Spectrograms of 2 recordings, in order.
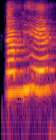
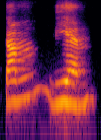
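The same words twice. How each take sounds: First: Said in the usual way. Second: "También" partido en dos sílabas, con pausa tras "Tam"; por sílabas. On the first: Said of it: "es una palabra aguda porque está acentuada". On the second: Shown as a demonstration. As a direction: separa "También" en tam y bién, marcando la última. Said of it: "en la última sílaba". ("También" silabeado, tam... bién)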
